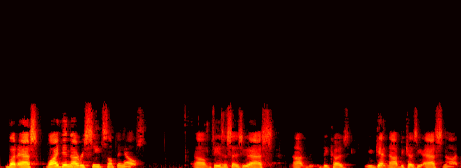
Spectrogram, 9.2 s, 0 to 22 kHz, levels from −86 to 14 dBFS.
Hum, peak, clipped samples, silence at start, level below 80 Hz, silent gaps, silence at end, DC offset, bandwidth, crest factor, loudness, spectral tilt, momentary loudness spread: none; -4 dBFS; under 0.1%; 0.1 s; -64 dBFS; 2.92-2.97 s, 3.32-3.36 s, 7.17-7.26 s; 0.1 s; under 0.1%; 8.4 kHz; 20 dB; -22 LUFS; -5.5 dB/octave; 16 LU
